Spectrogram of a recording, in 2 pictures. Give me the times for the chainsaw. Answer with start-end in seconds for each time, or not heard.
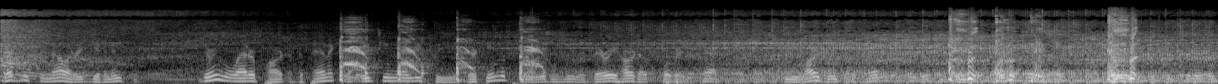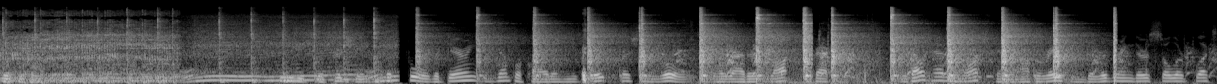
0.0-16.2.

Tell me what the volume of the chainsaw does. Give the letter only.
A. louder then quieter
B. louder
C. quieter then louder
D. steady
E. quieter
B.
